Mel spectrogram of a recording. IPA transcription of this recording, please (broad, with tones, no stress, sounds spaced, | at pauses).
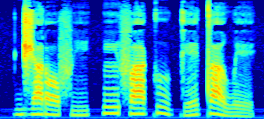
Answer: d͡ʒ a˦ ɾ ɔ˧ f i˧ | ĩ˦ f a˦ k u˦˨ k e˨˦ t a˦˨ w e˨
